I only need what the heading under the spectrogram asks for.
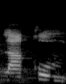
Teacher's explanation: Lakumnya idhar sapawi, jangan ditahan ya.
